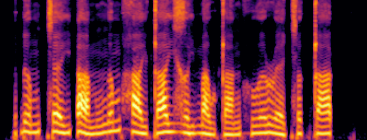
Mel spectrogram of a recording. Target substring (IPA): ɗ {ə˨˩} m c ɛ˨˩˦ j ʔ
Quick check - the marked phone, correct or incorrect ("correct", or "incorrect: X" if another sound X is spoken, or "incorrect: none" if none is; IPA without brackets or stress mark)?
incorrect: ə˨˩˦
